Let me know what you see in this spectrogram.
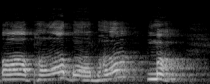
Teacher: ऊ प वर्ग प फ ब भ म, इन सब का उच्चारण स्थान है ओष्ठ। और इनसे बोले जाने वाले वर्ण कहलाएंगे ओष्ठ्य। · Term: ओष्ठ्य वर्ण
